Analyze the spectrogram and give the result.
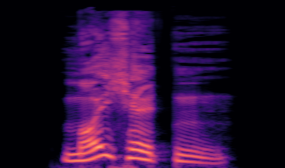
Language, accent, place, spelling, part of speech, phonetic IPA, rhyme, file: German, Germany, Berlin, meuchelten, verb, [ˈmɔɪ̯çl̩tn̩], -ɔɪ̯çl̩tn̩, De-meuchelten.ogg
- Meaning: inflection of meucheln: 1. first/third-person plural preterite 2. first/third-person plural subjunctive II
